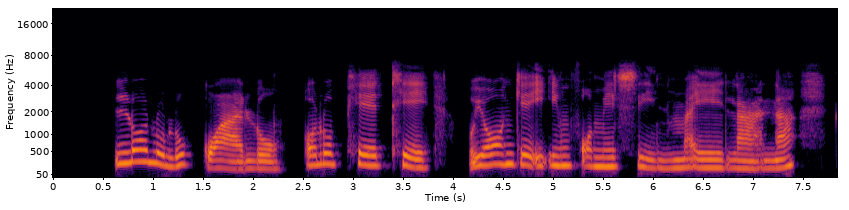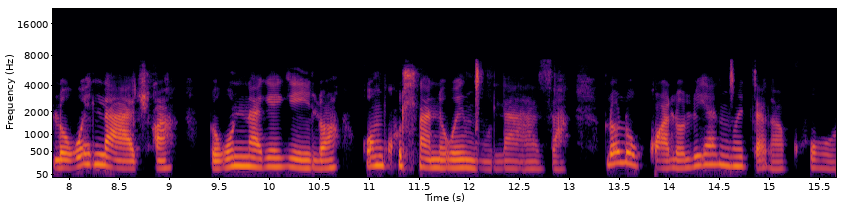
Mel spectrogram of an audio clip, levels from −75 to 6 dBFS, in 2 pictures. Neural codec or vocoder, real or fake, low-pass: vocoder, 22.05 kHz, 80 mel bands, Vocos; fake; 7.2 kHz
